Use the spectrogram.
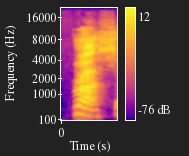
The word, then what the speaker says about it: Russ: i've got um how do you say your surname is that russ russe russ right yes um who i don't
